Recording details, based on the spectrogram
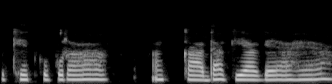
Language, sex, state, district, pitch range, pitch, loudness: Hindi, female, Chhattisgarh, Raigarh, 215-230 Hz, 225 Hz, -19 LUFS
